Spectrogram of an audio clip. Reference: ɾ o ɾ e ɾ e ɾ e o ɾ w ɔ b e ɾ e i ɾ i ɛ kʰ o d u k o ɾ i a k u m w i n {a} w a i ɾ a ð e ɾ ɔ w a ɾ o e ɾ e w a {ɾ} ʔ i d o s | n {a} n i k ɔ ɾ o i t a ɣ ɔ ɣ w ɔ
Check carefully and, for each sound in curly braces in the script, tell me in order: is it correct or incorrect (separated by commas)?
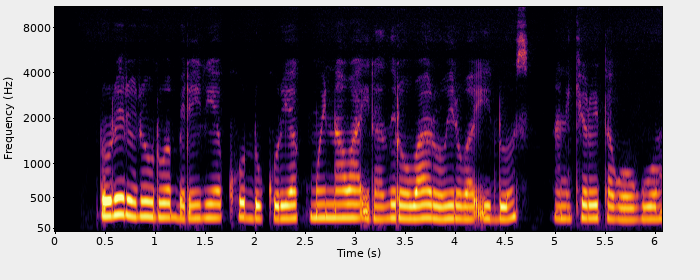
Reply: correct, incorrect, correct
